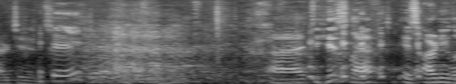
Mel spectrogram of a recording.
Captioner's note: audience laughs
